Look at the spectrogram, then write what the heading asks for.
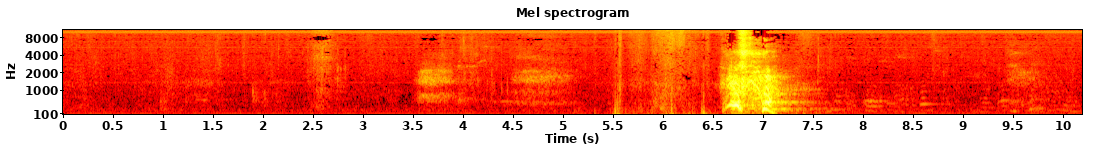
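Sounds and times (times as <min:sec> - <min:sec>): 
single loud sneeze: 0:06.6 - 0:07.6.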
